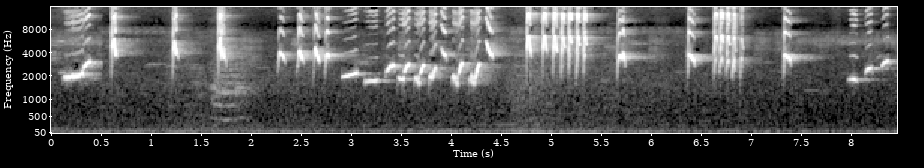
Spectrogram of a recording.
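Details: White-rumped shama song used as a master recording for training other birds, a rolling 'ngeroll nembak' style: rapid varied whistles, rising slurred notes around the middle, buzzy rattled bursts and sharp high chips in quick succession.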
